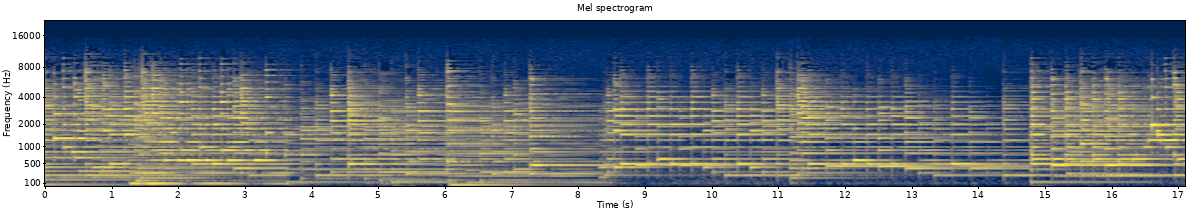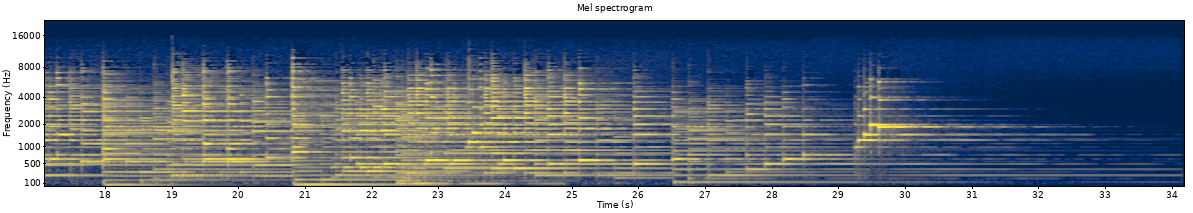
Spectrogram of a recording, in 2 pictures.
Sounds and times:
Electric piano: 0.0 - 34.1.

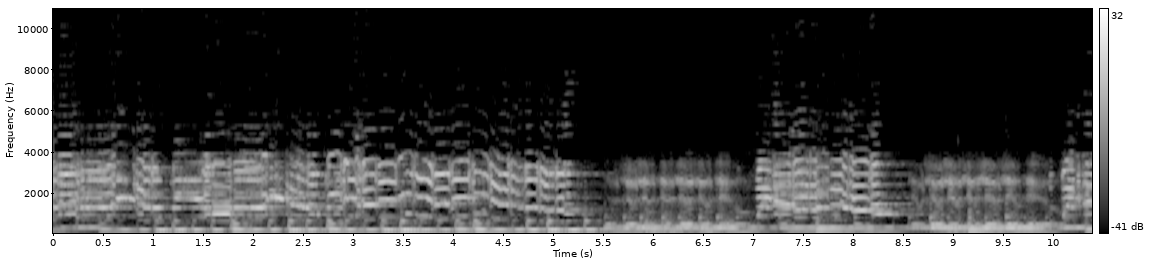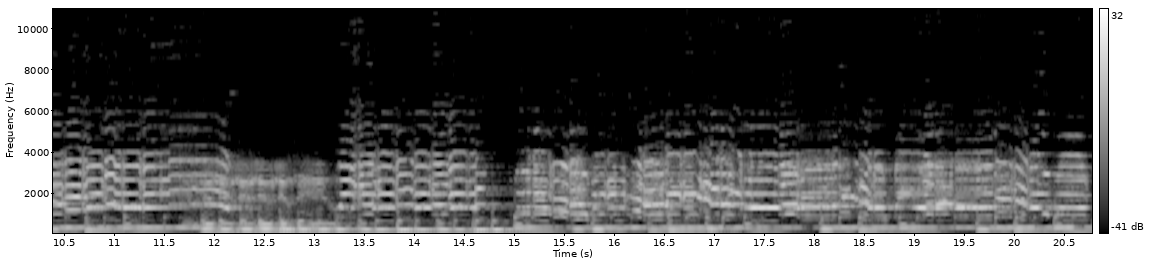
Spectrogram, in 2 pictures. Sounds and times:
Musical instrument: 0.0 - 20.7.

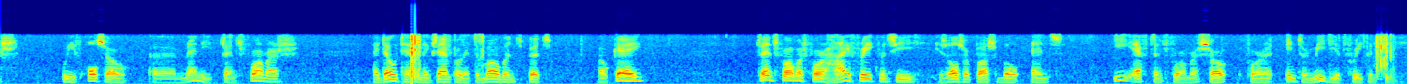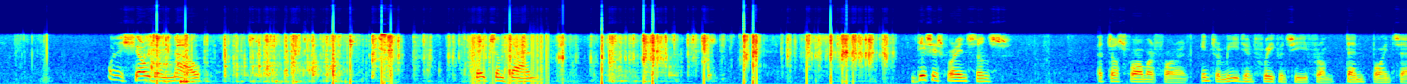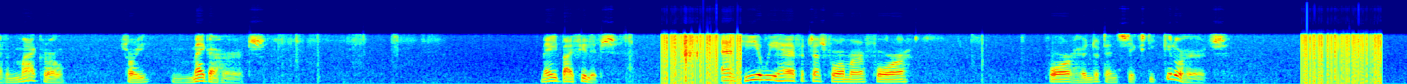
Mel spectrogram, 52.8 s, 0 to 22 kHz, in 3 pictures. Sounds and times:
Speech: 0.0 - 0.2, 0.8 - 3.8, 4.6 - 8.1, 9.4 - 13.3, 13.9 - 17.4, 19.0 - 20.2, 23.5 - 24.4, 29.0 - 30.3, 31.3 - 36.0, 36.7 - 38.6, 41.9 - 43.0, 44.2 - 46.6, 48.3 - 50.6
Inside, small room: 0.0 - 52.7.

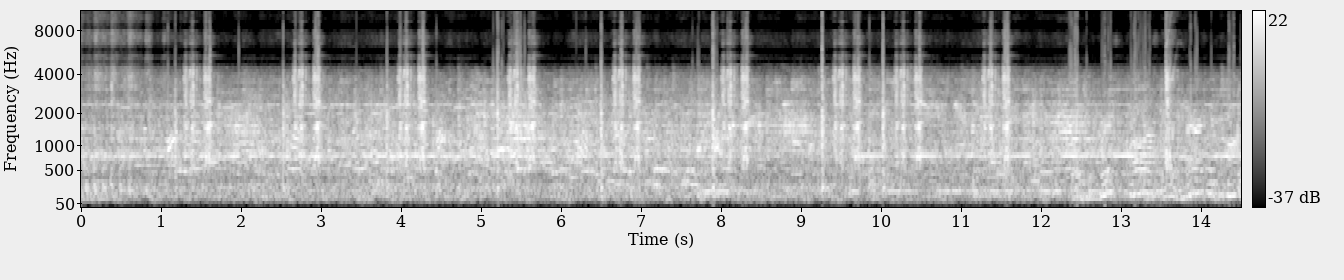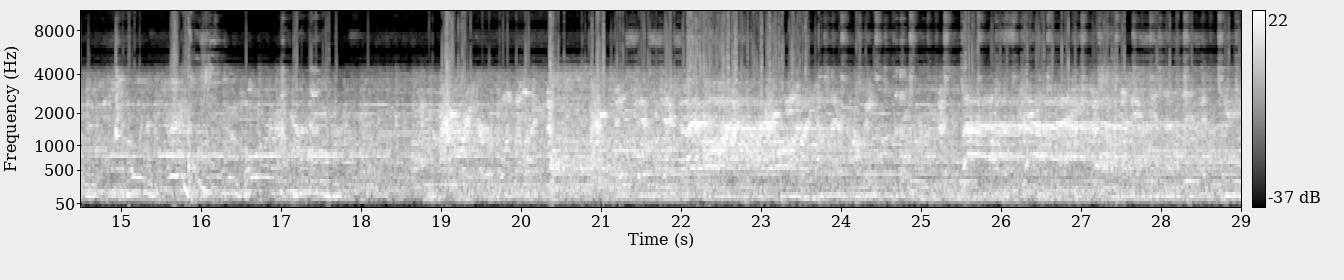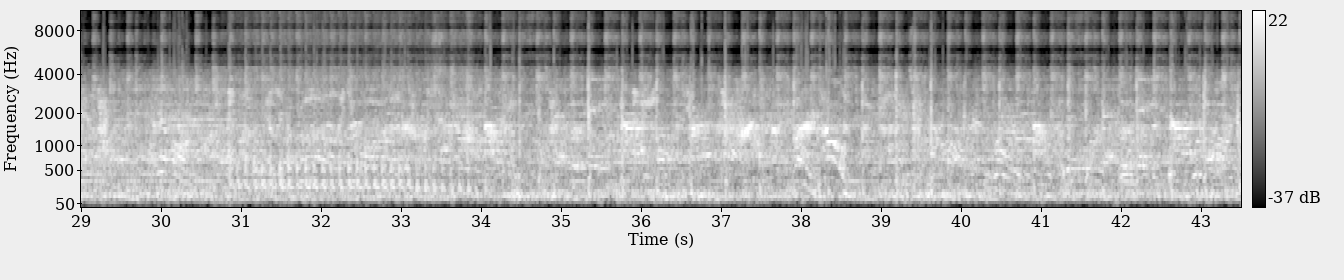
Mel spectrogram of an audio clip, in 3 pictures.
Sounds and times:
Music: 0.0 - 43.5
Speech: 12.4 - 17.8, 19.0 - 24.6, 25.5 - 43.5.

